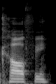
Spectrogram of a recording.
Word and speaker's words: Coffey: Or John Coffey. But K-Spice... Like the soda not spelled the same.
